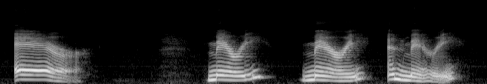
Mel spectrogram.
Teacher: An air sound is a blend of the short E plus the R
